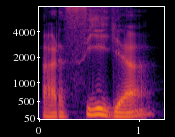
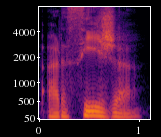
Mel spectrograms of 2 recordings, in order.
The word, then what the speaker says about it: arcilla: En vez de barro, pronuncia barro. En vez de arcilla, pronuncia arcilla. Y en vez de yo, pronuncia yo. Este estilo de distinción entre la doble L y la Y es típico del idioma indígena quichua y es común en el español serrano ecuatoriano.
